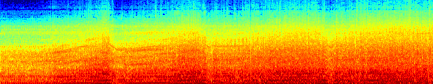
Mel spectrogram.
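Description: A car engine hums loudly while driving.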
